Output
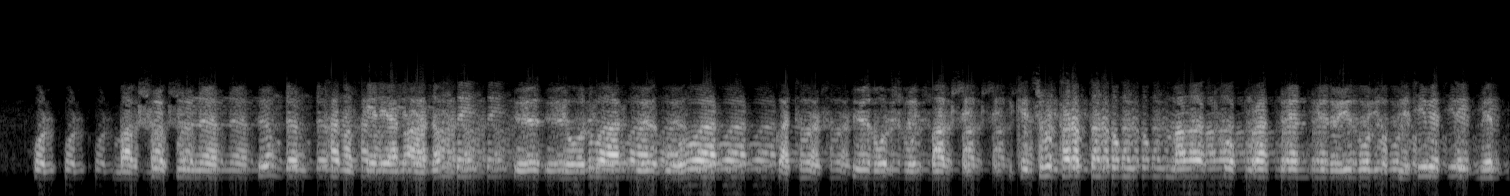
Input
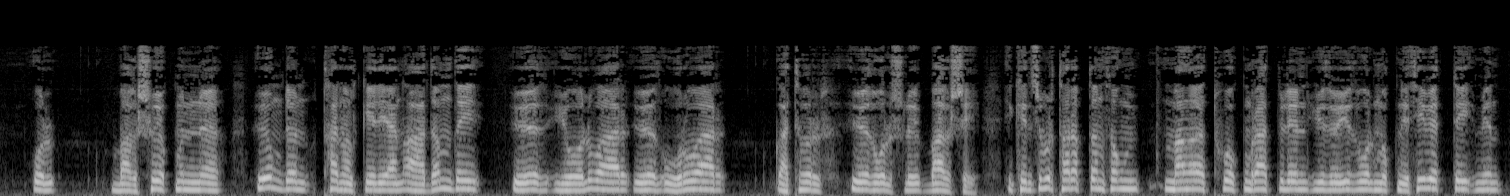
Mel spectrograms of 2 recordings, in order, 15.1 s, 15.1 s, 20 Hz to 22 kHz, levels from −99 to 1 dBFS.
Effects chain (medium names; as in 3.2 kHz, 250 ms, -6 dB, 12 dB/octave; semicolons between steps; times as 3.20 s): 10.24–10.87 s: waveshaping leveller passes 2; chorus voices 6, 0.56 Hz, delay 13 ms, depth 3.4 ms; mistuned SSB +250 Hz 460–2000 Hz; feedback delay 301 ms, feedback 43%, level -7.5 dB; transient shaper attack -2 dB, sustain -6 dB; trim +7 dB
